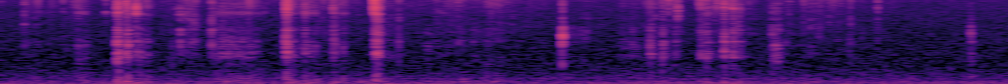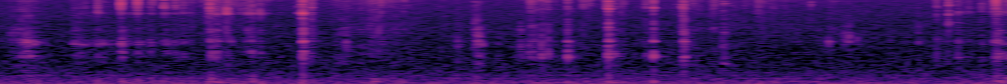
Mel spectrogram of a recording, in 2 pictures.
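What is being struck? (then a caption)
Bar of soap cut with a blade. A solid rectangular purple dry bar soap, held in the hand, is shaved with a utility knife blade. Quiet, crisp scraping and cutting sounds come in short, bright, brittle clicks and crackles over a faint background hiss.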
